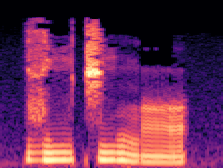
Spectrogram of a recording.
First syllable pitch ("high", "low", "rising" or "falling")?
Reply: high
